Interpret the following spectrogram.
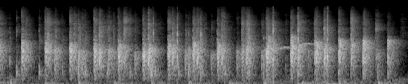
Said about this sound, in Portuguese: Então, cara, gente, foi, pra mim foi um prazer recebê-los aqui. Um forte aplauso pra Flávio Augusto, Thiago Negro.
